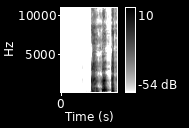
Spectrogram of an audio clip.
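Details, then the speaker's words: Adult woman with Tourette syndrome coughs right after a tic: a quick run of about four short, voiced cough bursts in a quiet room. "Sorry that was like a weird I was ticking and then I coughed. It was weird."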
